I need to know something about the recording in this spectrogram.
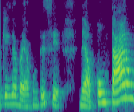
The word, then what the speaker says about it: contaram: Ó, é isso aqui, o nasal é o som que sai pelo nariz, tá? Então, vai ser exatamente nessa finalização aqui, ó, do AM no final aqui e do AOTIL aqui no cantarão, tá?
